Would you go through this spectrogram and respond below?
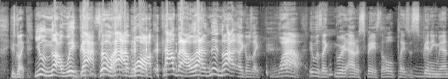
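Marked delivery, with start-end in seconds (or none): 0.7-4.7 very loud, slow, drawn-out booming delivery. Retelling how an actor talked in a sketch: Christopher Walken impression. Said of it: "an impression of himself".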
